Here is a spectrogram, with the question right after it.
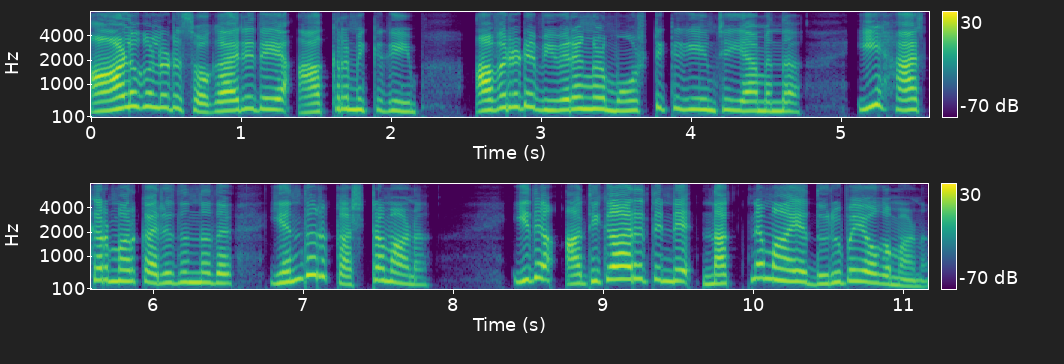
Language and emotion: Malayalam, angry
